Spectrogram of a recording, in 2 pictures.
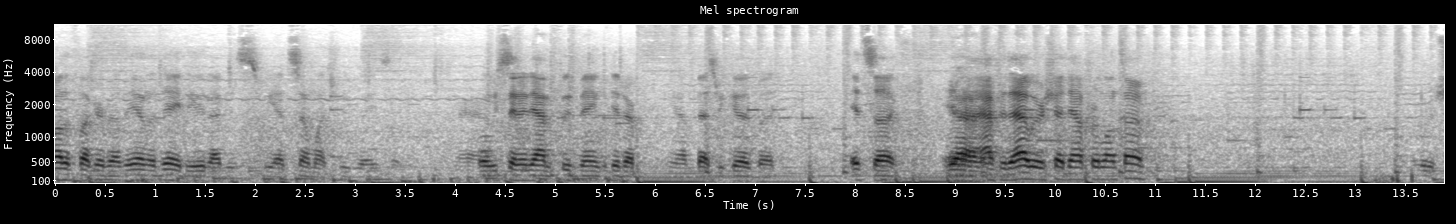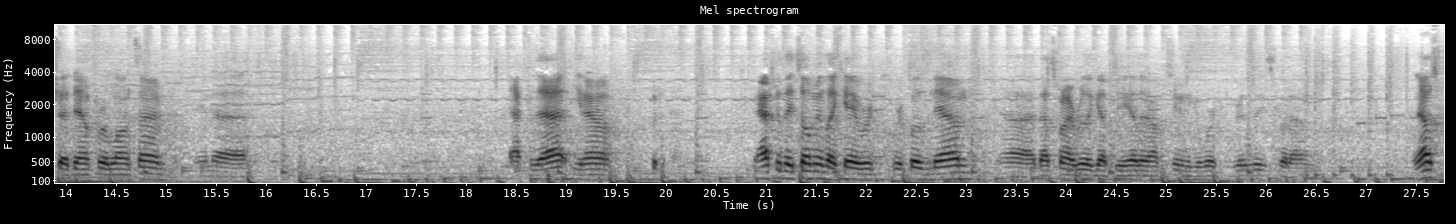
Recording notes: Live from the San Joaquin River. As he cooks up some Oyster Mushroom Tacos (Fresno River Tacos).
